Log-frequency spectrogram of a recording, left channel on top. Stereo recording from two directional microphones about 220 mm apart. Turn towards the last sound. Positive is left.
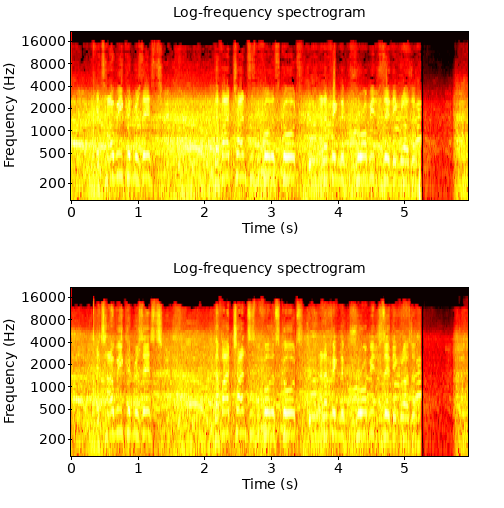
turn(degrees=-20)  # may be behind; listen again after turning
